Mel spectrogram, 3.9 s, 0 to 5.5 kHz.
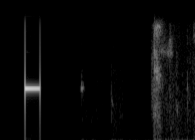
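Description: A single short, loud electronic phone-keypad beep rings out as star 6 is pressed on a phone line, followed by near silence and then a burst of scratchy, rustling noise near the end. No one speaks.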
